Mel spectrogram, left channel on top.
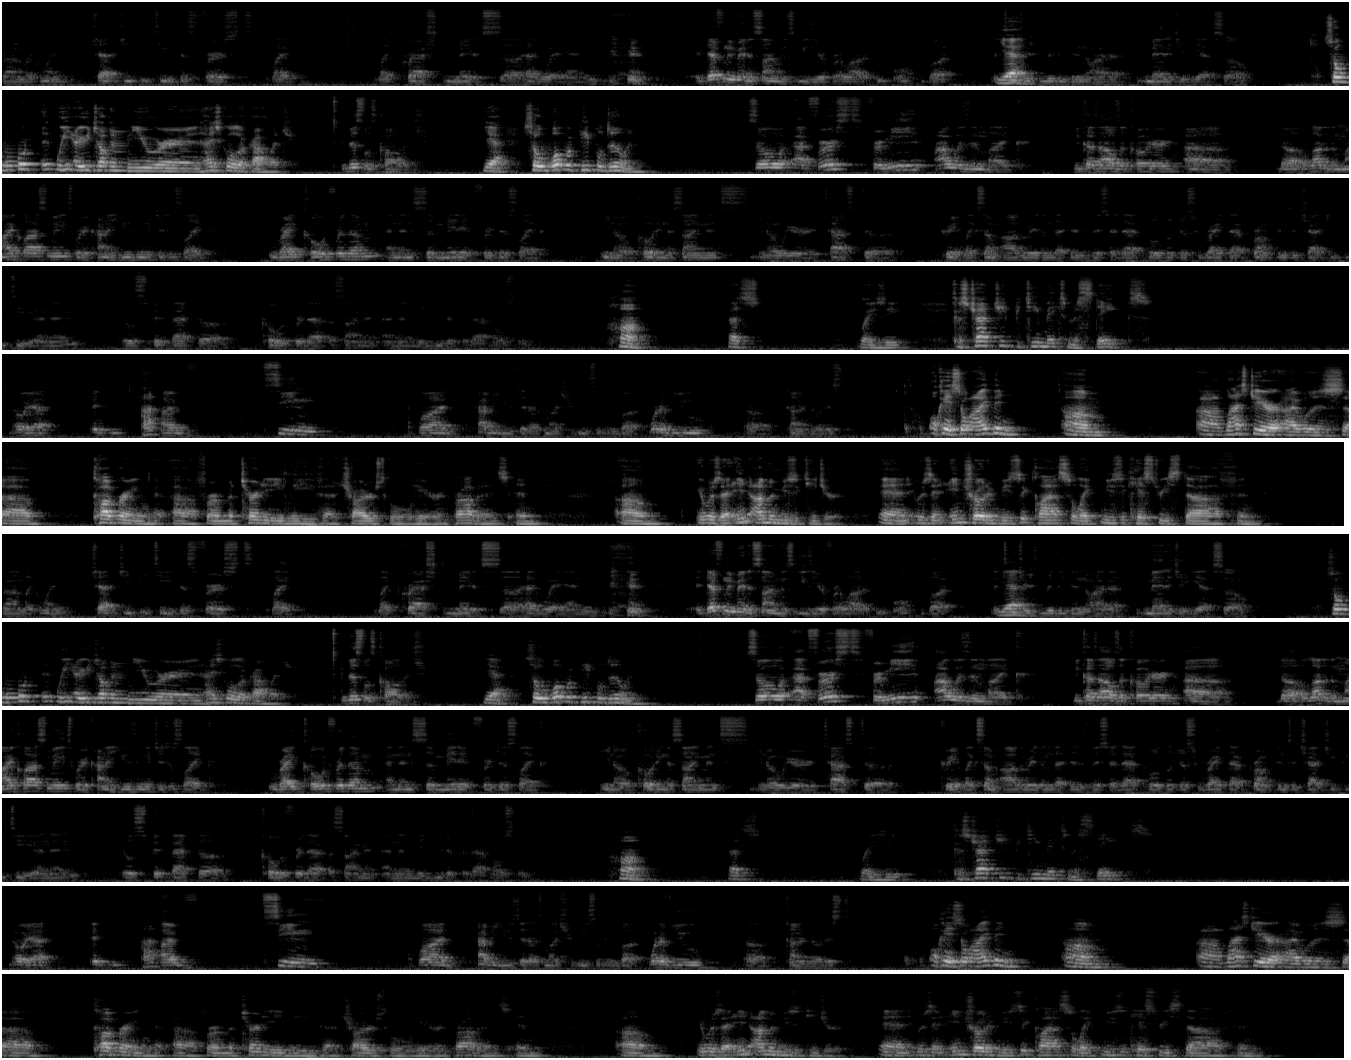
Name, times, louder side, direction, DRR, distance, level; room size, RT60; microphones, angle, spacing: voice 1, 0.0-2.9 3.8-6.4 6.9-9.5 9.9-12.5 16.9-17.7 20.9-23.8 24.2-25.8 26.2-29.0 29.6-32.3 32.9-35.9 36.3-41.2 41.6-42.7 43.0-45.7 53.9-54.4 54.8-55.1 55.4-55.8 56.5-57.1 58.0-61.0 61.3-62.3, right 2 dB, 60° right, 0.9 m, -41 dB
voice 2, 9.9-10.3 13.2-16.4 18.3-19.9 46.5-46.8 47.7-48.0 49.0-49.4 49.9-51.9 55.3-55.5 63.1-64.1 64.5-64.9 65.8-67.7 68.3-72.7 73.5-73.9 74.3-75.7 76.1-79.9, left 5 dB, 65° left, 0.4 m, -30 dB
3.7 x 2.8 x 2.3 m
head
